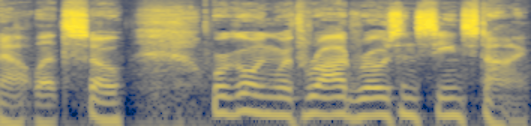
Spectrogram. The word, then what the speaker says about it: Rosenstein: Rod Rosenstein. – Oh, it's Stein! I said it's Steen over and over again in the montage.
